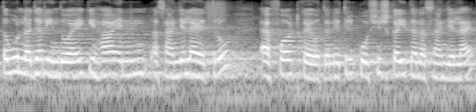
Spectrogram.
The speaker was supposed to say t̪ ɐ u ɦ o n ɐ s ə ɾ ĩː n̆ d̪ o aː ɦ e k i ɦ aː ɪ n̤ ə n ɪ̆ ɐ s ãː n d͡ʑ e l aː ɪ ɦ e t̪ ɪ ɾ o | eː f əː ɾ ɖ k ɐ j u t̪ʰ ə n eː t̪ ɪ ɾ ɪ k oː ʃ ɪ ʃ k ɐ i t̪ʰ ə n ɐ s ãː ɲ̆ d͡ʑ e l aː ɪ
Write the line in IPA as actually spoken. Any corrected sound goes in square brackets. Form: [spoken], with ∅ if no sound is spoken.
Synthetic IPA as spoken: t̪ ɐ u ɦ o n ɐ [z] ə ɾ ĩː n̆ d̪ o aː ɦ e k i ɦ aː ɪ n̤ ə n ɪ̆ ɐ s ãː [ɲ] d͡ʑ e l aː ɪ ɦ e t̪ ɪ ɾ o | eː f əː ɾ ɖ k ɐ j [o] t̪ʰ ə n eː t̪ ɪ ɾ [i] k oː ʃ ɪ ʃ k ɐ i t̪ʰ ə n ɐ s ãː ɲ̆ d͡ʑ e l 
